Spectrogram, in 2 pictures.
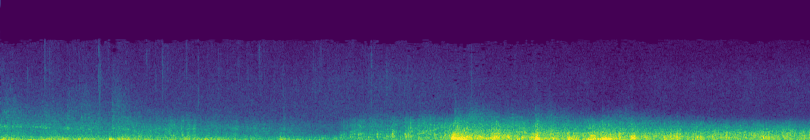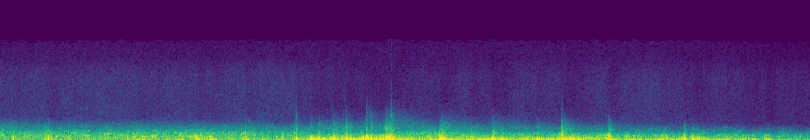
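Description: Thunderstorm sound effect: a sudden thunderclap about three and a half seconds in rolls into a long crackling rumble over rain, fading out near the end.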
